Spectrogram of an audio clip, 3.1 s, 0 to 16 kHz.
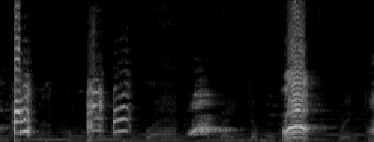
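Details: Flock-calling and biting cries of Black-crowned night heron, mixed for two speakers to lure migrating birds into night nets, August 2024: loud, abrupt, raspy barks alternating with softer drawn-out nasal squawks.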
